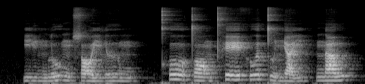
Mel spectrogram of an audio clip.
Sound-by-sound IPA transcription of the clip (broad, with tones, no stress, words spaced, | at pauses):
ji˩ŋluː˥˨ŋ sɔː˩jlɯː˩m | kʰoː˥˨ t̪ɔː˩mt̪ʰeː˧hu˧˥ə̯ t̪u˧˩ɲa˩˧j | na˧˥w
